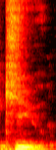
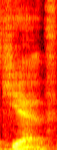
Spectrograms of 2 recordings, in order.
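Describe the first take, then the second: First: The name ends with a W sound. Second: The name ends with a V sound. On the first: The speaker calls it right. "the V in Ukraine is supposed to be with a pronounced with a W sound" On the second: The speaker calls it wrong. "what we could have all been saying is Kiev"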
